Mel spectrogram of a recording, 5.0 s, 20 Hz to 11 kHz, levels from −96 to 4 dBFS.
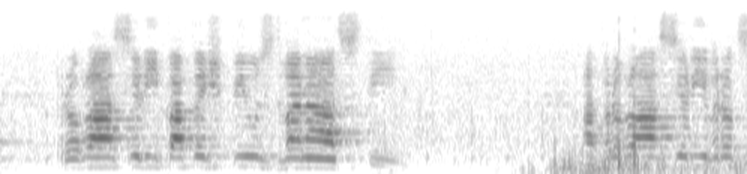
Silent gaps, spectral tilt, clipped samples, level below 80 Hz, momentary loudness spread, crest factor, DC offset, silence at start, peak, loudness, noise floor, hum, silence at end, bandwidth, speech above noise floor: none; -3 dB/octave; under 0.1%; -82 dBFS; 19 LU; 20 dB; under 0.1%; 0 s; -32 dBFS; -50 LUFS; -77 dBFS; none; 0 s; 8.4 kHz; 26 dB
